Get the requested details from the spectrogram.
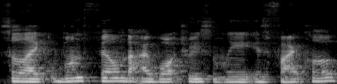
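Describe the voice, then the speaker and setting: A man speaks at a fairly slow pace in a medium pitch, somewhat breathy, with fairly even intonation. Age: 20s. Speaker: podcast host. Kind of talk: casual monologue. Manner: chatty, filler-heavy.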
